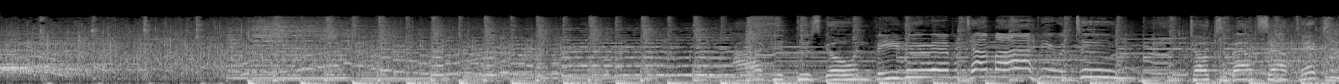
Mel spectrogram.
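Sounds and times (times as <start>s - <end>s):
crowd applauding to welcome a country singer onstage: 0.0s - 6.1s, 11.6s - 13.3s
band playing a rhythmic beat and bass: 0.4s - 13.3s
speech: 7.8s - 13.3s.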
